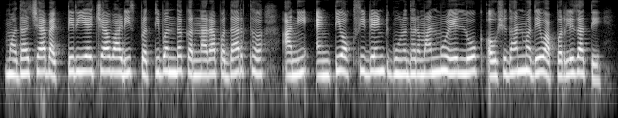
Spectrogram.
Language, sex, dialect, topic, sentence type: Marathi, female, Varhadi, agriculture, statement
